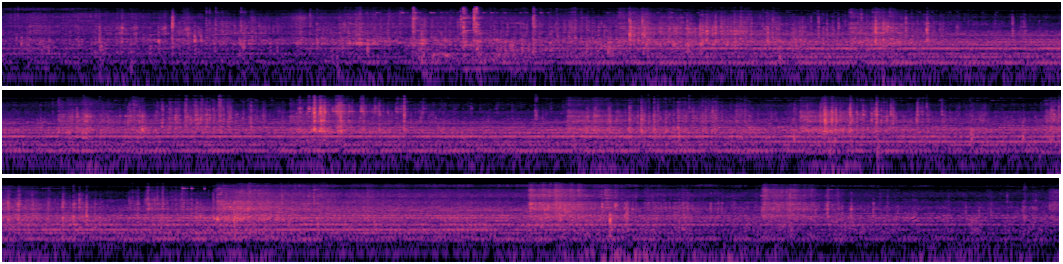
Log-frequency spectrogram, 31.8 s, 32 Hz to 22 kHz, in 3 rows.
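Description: Platter ski lift, a 1967 Städeli (WSO) surface tow, running while a skier rides it uphill: a steady mechanical hum with several tones, skis sliding over the snow, and a few short knocks. It grows louder about four seconds in.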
